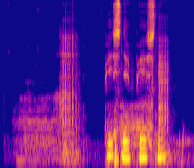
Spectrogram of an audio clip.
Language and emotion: Russian, sad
